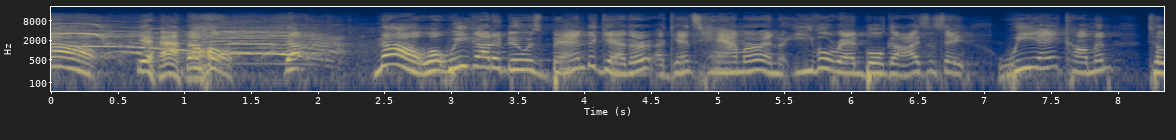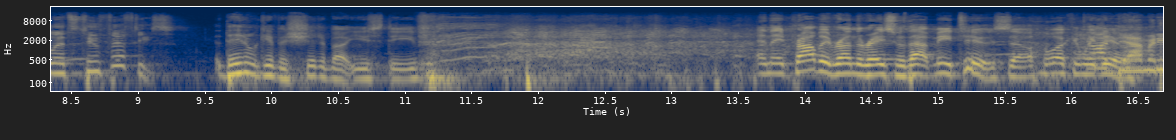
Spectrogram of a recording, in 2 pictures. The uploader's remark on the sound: Pulpmx/Racer X LIVE Podcast Show from The Space in Las Vegas. Live from Las Vegas.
